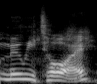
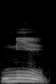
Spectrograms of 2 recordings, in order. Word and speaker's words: Muay: It's not Muay Thai. It's Mew. Muay. Oh, Muay. Muay. Okay, Muay.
